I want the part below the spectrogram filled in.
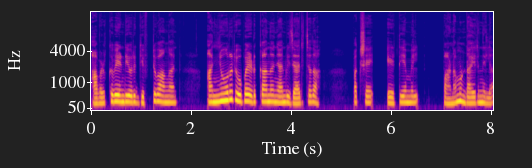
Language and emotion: Malayalam, sad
